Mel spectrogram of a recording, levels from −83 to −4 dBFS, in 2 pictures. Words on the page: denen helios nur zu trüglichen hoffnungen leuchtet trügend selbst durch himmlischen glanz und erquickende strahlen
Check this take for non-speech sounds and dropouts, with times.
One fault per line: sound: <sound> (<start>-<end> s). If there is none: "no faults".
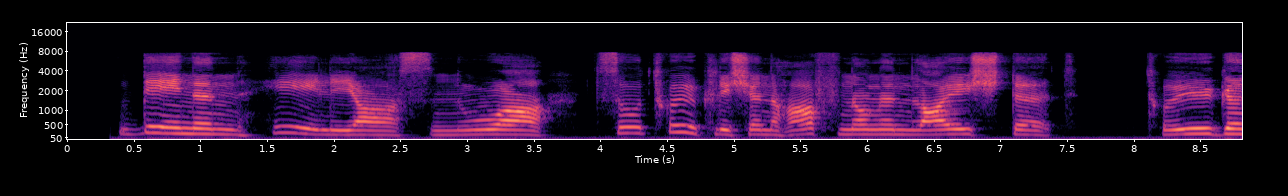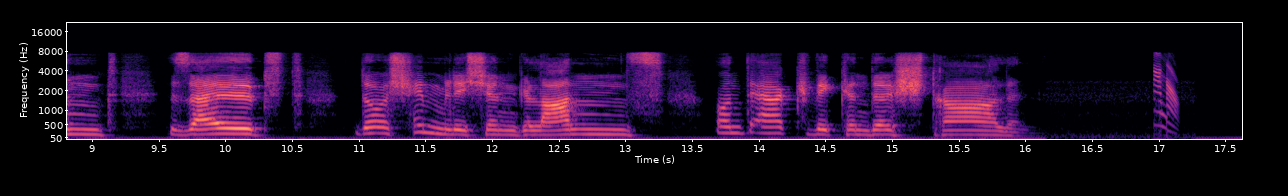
sound: chirp (17.0-17.2 s)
